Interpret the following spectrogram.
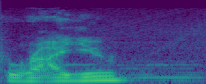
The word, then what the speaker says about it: Ryu: go or no that's Ryu sorry and has the red I was at the I haven't played Street Fighter in forever don't at me T I'm an American it's pronounced rayu okay it's I'm not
